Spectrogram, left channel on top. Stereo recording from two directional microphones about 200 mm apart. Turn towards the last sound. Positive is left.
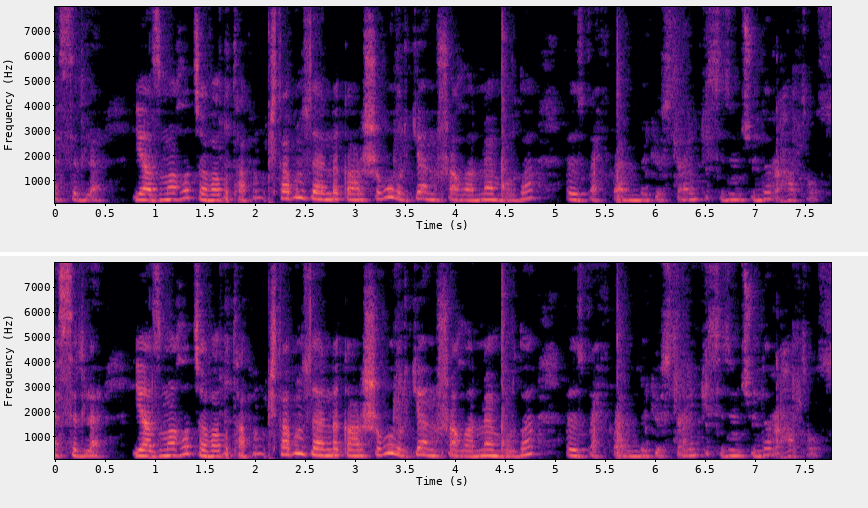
turn(degrees=-15)  # may be behind; listen again after turning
